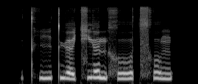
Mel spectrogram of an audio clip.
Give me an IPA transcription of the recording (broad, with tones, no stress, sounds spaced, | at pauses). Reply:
t̪ʰ i˧˥ t̪ ɥ ɛ˨˩ t͡ɕ j ɛ˥˩ n x ɤ˧˥ t͡sʰ ɤ˧ ŋ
